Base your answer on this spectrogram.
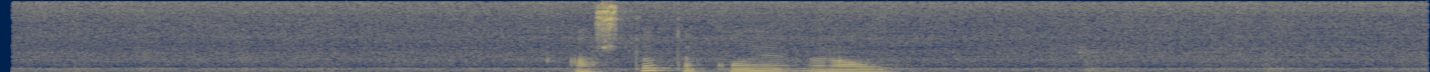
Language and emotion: Russian, neutral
